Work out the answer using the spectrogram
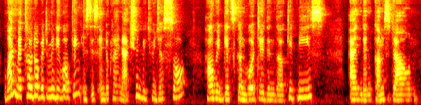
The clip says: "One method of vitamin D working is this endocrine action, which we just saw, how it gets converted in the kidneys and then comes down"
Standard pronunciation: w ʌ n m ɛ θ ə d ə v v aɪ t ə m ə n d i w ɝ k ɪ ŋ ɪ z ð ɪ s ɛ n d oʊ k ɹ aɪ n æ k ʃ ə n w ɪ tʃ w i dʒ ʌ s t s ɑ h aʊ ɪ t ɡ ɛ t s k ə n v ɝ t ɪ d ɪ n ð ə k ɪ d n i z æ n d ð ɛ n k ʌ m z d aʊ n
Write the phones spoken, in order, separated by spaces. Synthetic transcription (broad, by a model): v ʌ n m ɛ t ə d ə v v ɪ t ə m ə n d i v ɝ k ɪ ŋ ɪ z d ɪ s ɛ n d oʊ k ɹ aɪ n æ k ʃ ə n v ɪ tʃ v i dʒ ʌ s t s ɑ h aʊ ɪ t ɡ ɛ t s k ə n v ɝ t ɪ d ɪ n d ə k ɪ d n i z æ n d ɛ n k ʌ m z d aʊ n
